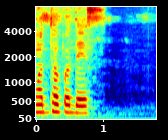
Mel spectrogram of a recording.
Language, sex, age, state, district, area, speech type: Santali, female, 18-30, West Bengal, Birbhum, rural, spontaneous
